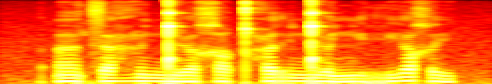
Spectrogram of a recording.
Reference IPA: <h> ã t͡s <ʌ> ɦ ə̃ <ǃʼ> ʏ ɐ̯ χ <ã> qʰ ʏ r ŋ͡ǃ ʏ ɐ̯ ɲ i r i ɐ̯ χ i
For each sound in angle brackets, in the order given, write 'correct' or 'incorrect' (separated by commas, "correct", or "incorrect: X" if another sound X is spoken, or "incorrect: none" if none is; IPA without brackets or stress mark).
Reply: incorrect: ʔ, incorrect: a, incorrect: ŋ͡ǃ, incorrect: a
